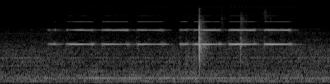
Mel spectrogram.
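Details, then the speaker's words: Chinese laser cutter on RDWorks, air assist setup, after "enable protect" was written to the controller. Repeated high-pitched beeps in uneven bursts. Controller protection alarm from a wrong setting; machine unusable until enable protect was switched off. "and so we've now gone too far we've protected something that shouldn't be protected can't even use the Machine now"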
